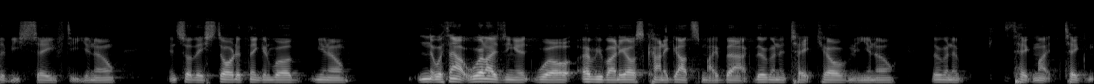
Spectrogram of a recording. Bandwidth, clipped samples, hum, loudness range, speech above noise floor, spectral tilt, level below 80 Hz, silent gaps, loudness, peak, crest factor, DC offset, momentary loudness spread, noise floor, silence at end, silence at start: 9 kHz; under 0.1%; none; 6 LU; 55 dB; -5.5 dB/octave; -68 dBFS; none; -30 LUFS; -10 dBFS; 22 dB; under 0.1%; 12 LU; -85 dBFS; 0 s; 0 s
